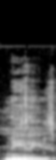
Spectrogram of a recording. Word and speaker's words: Neely's: Nelly's bar. Neely's bar. I guess. You guess it's Neely's bar by the way it's spelt, huh?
